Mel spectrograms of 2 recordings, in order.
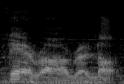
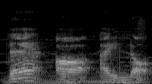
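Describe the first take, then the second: First: An R sound links the words together. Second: The words are kept separate with no R sound.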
